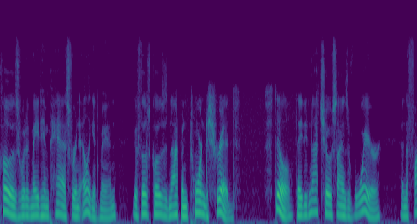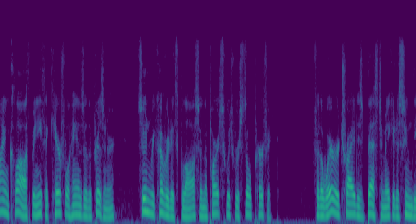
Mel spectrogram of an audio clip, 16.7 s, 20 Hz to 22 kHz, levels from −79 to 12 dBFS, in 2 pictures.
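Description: At 3.38 s the speech shows digital radio blending to analogue: the receiver loses its digital stream and cross-fades over about 255 ms to the AM broadcast, returning at 6.21 s. During that stretch the treble is cut back, so a spectrogram shows a flat ceiling with a faint hiss floor some 40 dB down, and the waveform's envelope shifts by about 4 dB at each blend.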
